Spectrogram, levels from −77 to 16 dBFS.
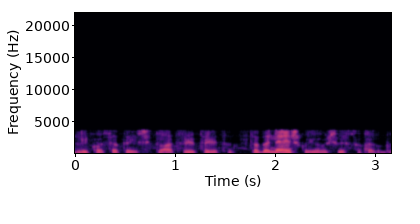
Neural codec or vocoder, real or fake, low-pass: codec, 44.1 kHz, 7.8 kbps, Pupu-Codec; fake; 3.6 kHz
